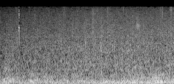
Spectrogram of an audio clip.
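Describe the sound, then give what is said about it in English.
Steady rain hisses loudly while a deep, continuous rumble of thunder rolls underneath, with no voices present. “It's rain.”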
